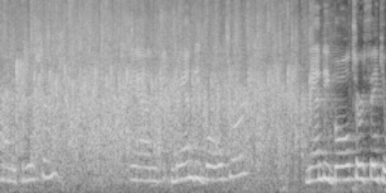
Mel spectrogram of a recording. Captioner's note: applause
